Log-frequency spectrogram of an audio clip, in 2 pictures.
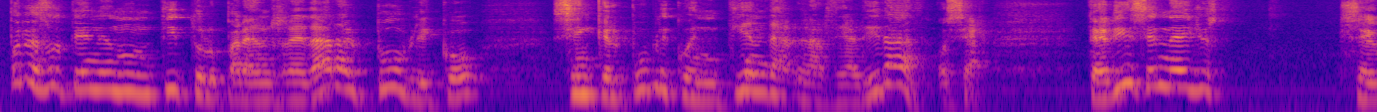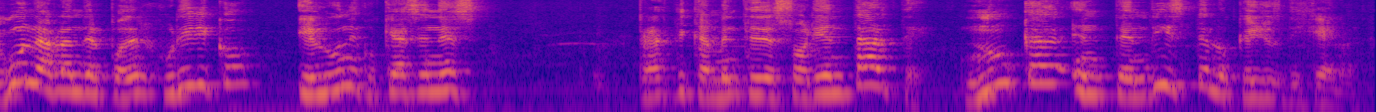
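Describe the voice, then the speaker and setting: A man's voice: high-pitched, sing-song, fairly quick. A man from Mexico giving solo video commentary, talking emphatically and straight at the viewer, with rhetorical questions and homely examples. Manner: emphatic, repetitive, addresses the viewer directly. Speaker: political commentator.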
